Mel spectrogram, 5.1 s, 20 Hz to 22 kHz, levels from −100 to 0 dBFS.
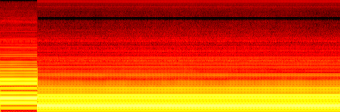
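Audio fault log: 0.56–5.1 s: stereo read as mono. From 0.56 s the music drops to half speed and sits a full octave (12 semitones) low, because interleaved left and right samples are being played out in sequence as one channel, doubling the sample count per moment of sound. A faint mirrored copy appears in the upper spectrum.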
